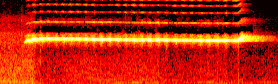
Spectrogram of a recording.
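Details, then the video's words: Black-capped lory in a chatty training and lure recording. One long, high, steady whistle with a fast trilling flutter lasts about four and a half seconds and ends with a slight upward lift. "PANCINGAN DAN MASTERAN BURUNG NURI KEPALA HITAM GACOR"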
